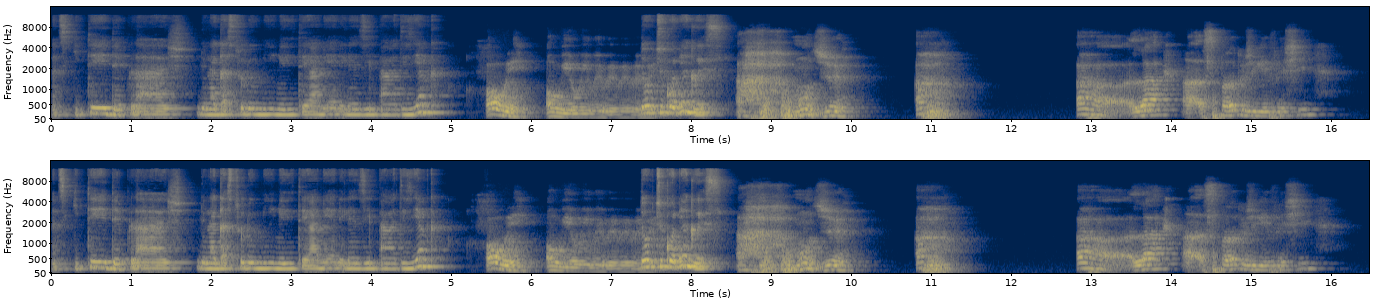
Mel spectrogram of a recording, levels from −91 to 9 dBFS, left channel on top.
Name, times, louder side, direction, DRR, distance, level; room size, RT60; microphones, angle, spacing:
voice 1, 0.0-4.8 7.2-8.4, right 1 dB, 30° right, 3 dB, 0.3 m, -20 dB
voice 2, 5.4-5.9 6.2-7.5 8.6-10.0 10.8-11.3 12.8-15.9, left 1 dB, 80° left, -1 dB, 0.8 m, -21 dB
4.1 x 2.1 x 2.8 m, 0.69 s
head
